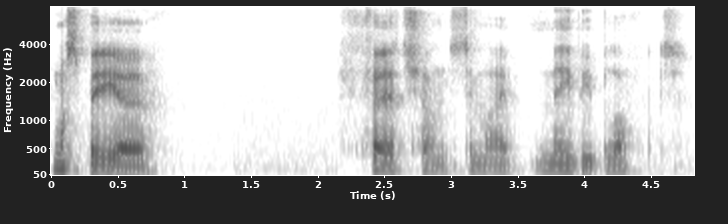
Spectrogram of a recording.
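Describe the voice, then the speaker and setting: A man co-commentating a live game, measured and reflective as he chimes in on plays. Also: on the low side, fairly even intonation, bright, forceful tone, lo-fi sound.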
